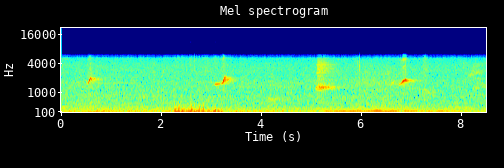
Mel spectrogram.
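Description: A Maltese dog gives short, squeaky, upward-sliding whines, spaced a couple of seconds apart.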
